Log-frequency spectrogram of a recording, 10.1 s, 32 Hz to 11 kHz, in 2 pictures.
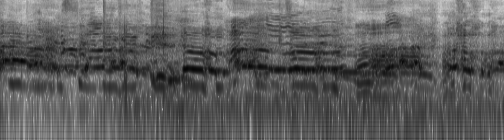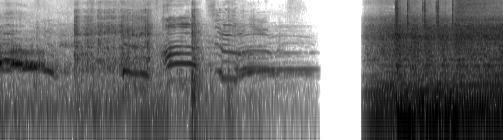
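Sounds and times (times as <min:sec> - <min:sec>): young men laughing and calling out: 0:00.0 - 0:08.2.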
